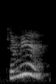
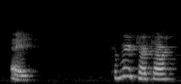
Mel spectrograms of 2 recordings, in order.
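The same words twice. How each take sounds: First: High sing-song call to a dog. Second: Calling the dog. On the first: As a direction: coax the dog over in a high voice. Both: Real, not acted. Calling her dog over.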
